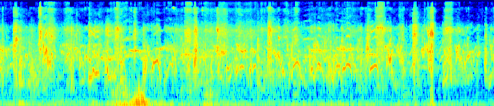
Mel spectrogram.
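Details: Pet budgies warble and squawk in a busy flock chorus with short looping whistled notes, one brief low thud partway through.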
